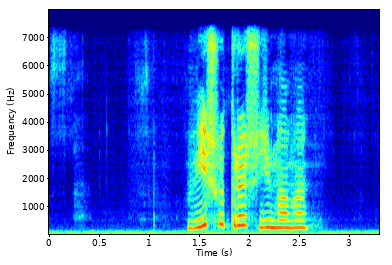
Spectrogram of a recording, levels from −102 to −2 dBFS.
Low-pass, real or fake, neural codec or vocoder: 7.2 kHz; fake; autoencoder, 22.05 kHz, a latent of 192 numbers a frame, VITS, trained on many speakers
